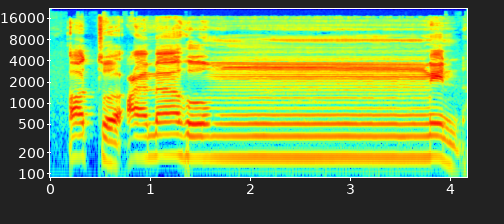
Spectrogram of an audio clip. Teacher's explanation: تو دیکھیے ہم کو یہاں پر ملتی ہے ادغام شفوی کی مثال، اطعمہم من، ہم قاعدہ پڑھ کر کے آئے ہیں میم ساکن کے بعد میم آئے، تو یہاں میم ساکن کے بعد میم ہے، تو میم ساکن کے بعد میم ہے تو میم کو میم سے ملا کر پڑھیں گے، اس کو ادغام شفوی کہتے ہیں۔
